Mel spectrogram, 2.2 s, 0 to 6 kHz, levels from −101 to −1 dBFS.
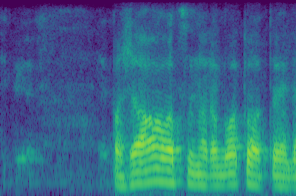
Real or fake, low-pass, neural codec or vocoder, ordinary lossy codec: fake; 5.4 kHz; codec, 16 kHz, 4 kbps, FreqCodec, smaller model; Opus, 16 kbps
